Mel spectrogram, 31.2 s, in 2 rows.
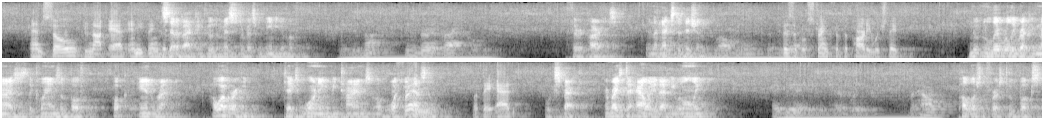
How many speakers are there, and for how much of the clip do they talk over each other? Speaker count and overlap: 3, about 8%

